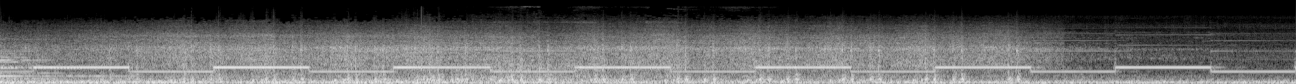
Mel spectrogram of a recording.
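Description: Express passenger train rushing past at speed, its coaches rumbling and clattering over the rails, while a level-crossing alarm sounds a two-tone warning, switching between a high and a low tone about once a second. The train noise drops away about ten seconds in as the last coach passes, and the alarm keeps going.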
